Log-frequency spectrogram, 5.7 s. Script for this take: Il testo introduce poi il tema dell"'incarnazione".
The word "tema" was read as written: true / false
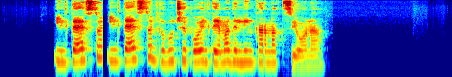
true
